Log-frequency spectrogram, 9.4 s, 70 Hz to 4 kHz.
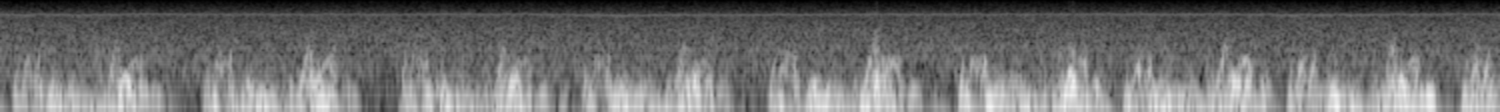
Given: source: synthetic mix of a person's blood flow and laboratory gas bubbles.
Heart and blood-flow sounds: Doppler ultrasound of blood flow; precordium
no bubbles
From the record:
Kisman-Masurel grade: 000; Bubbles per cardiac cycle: 0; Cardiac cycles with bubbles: 0%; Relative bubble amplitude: no bubbles discernible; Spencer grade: 0 (complete lack of bubble signals)

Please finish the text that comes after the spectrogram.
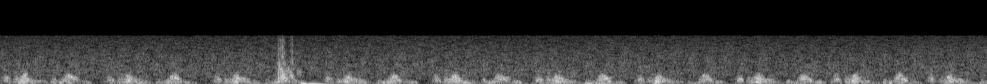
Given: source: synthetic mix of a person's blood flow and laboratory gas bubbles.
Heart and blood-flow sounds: Doppler ultrasound of blood flow; precordium
2.76-3.02 s: bubbles
From the record:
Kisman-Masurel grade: 122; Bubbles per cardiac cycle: 1 to 2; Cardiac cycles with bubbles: 10 to 50%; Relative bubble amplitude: moderate (0.250 to 0.450); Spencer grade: 2 (many but less than half of the cardiac periods contain bubble signals, singularly or in groups); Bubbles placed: only in the low amplitude regions of the cardiac cycle

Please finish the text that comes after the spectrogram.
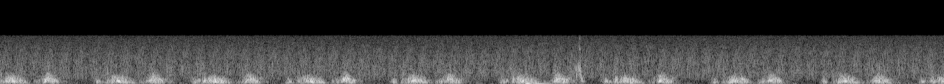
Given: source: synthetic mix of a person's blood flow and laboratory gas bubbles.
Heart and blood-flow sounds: Doppler ultrasound of blood flow; precordium
5.72-5.87 s: bubbles
6.12-6.22 s: bubbles
From the record:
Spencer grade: 1 (occasional bubble signal discernible with the cardiac motion signal, with majority of cardiac periods free of bubbles); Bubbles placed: anywhere in the cardiac cycle

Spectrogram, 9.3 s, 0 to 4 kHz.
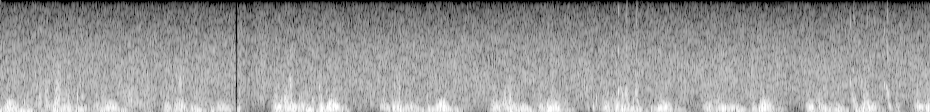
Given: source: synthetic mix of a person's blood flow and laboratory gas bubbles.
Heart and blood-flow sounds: Doppler ultrasound of blood flow; precordium
0.23-0.41 s: bubbles
0.58-1.09 s: bubbles
5.38-5.63 s: bubbles
5.81-6.43 s: bubbles
8.48-8.72 s: bubbles
8.82-9.01 s: bubbles
From the record:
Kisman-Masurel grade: 221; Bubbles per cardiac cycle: several, 3 to 8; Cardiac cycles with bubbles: 10 to 50%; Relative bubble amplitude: barely perceptible (0.100 to 0.250); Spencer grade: 2 (many but less than half of the cardiac periods contain bubble signals, singularly or in groups); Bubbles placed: anywhere in the cardiac cycle

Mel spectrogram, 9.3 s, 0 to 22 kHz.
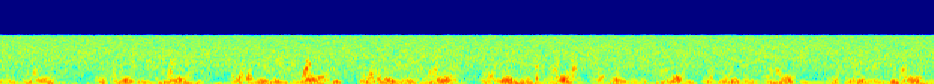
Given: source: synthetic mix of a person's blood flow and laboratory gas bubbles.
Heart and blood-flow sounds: Doppler ultrasound of blood flow; precordium
5.33-5.40 s: bubbles
5.70-5.79 s: bubbles
From the record:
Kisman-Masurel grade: 113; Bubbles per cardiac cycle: 1 to 2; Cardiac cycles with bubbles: 1 to 10%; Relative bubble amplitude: loud (0.450 to 0.775); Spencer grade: 1 (occasional bubble signal discernible with the cardiac motion signal, with majority of cardiac periods free of bubbles); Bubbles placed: anywhere in the cardiac cycle

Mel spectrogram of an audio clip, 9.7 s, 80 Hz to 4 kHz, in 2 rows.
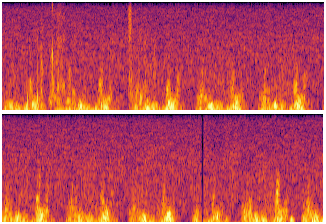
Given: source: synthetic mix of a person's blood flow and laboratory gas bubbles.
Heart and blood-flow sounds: Doppler ultrasound of blood flow; precordium
0.35-0.43 s: bubbles
0.49-0.64 s: bubbles
0.70-0.95 s: bubbles
From the record:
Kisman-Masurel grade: 222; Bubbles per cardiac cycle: several, 3 to 8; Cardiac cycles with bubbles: 10 to 50%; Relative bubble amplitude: moderate (0.250 to 0.450); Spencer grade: 2 (many but less than half of the cardiac periods contain bubble signals, singularly or in groups); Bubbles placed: only in the low amplitude regions of the cardiac cycle

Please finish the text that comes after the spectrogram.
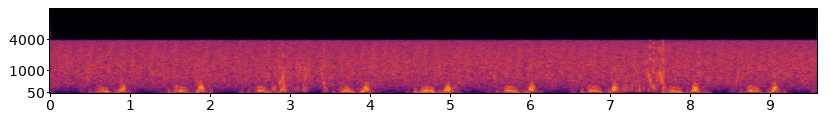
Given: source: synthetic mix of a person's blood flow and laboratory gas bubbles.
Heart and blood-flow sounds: Doppler ultrasound of blood flow; precordium
2.70-3.25 s: bubbles
3.37-3.50 s: bubbles
7.07-7.75 s: bubbles
From the record:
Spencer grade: 2 (many but less than half of the cardiac periods contain bubble signals, singularly or in groups); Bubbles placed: anywhere in the cardiac cycle

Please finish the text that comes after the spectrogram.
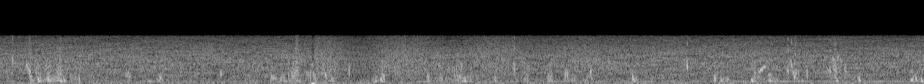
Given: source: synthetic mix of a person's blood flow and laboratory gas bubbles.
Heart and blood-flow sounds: Doppler ultrasound of blood flow; subclavian vein
0.10-0.17 s: bubbles
0.24-0.83 s: bubbles
1.25-1.33 s: bubbles
1.46-1.67 s: bubbles
2.16-2.25 s: bubbles
2.68-3.40 s: bubbles
3.46-3.53 s: bubbles
3.71-3.88 s: bubbles
4.25-4.72 s: bubbles
4.76-4.80 s: bubbles
4.93-4.99 s: bubbles
5.12-5.32 s: bubbles
5.46-5.54 s: bubbles
5.62-5.95 s: bubbles
6.28-6.42 s: bubbles
6.83-6.91 s: bubbles
7.12-7.31 s: bubbles
7.48-7.82 s: bubbles
7.85-8.15 s: bubbles
8.25-8.48 s: bubbles
8.55-8.65 s: bubbles
9.08-9.25 s: bubbles
From the record:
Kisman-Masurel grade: 242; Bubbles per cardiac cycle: several, 3 to 8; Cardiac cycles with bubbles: 100%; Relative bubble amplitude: moderate (0.250 to 0.450); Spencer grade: 3 (all of the cardiac periods contain showers or single bubble signals, but not dominating or overriding the cardiac motion signals); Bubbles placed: anywhere in the cardiac cycle

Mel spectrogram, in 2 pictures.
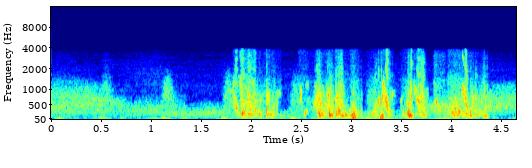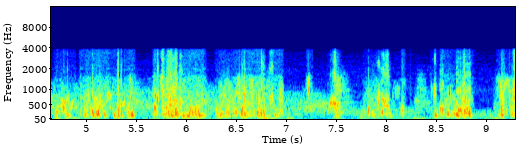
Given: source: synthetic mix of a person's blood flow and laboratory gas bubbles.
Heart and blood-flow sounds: Doppler ultrasound of blood flow; subclavian vein
1.80-2.30 s: bubbles
2.46-3.44 s: bubbles
3.48-3.77 s: bubbles
3.81-4.38 s: bubbles
4.66-5.50 s: bubbles
5.65-6.21 s: bubbles
6.28-6.98 s: bubbles
7.19-7.27 s: bubbles
7.40-7.56 s: bubbles
7.75-8.20 s: bubbles
8.44-8.88 s: bubbles
9.10-9.30 s: bubbles
From the record:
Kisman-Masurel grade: 333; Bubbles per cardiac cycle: rolling drumbeat, 9 or more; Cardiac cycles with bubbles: 50 to 99%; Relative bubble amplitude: loud (0.450 to 0.775); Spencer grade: 3 (all of the cardiac periods contain showers or single bubble signals, but not dominating or overriding the cardiac motion signals); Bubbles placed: anywhere in the cardiac cycle

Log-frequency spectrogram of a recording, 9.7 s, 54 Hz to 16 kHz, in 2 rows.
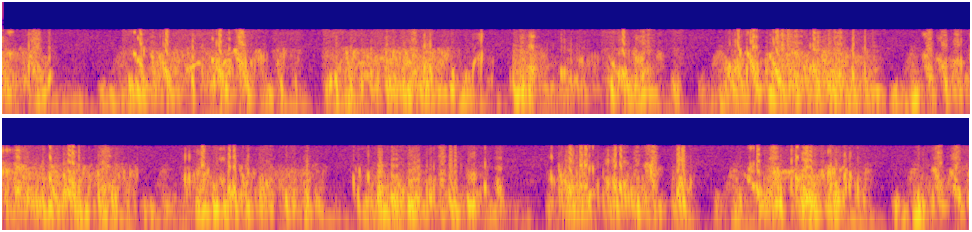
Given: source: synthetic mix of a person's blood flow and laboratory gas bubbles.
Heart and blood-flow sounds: Doppler ultrasound of blood flow; precordium
0.00-0.28 s: bubbles
0.59-1.51 s: bubbles
1.59-2.48 s: bubbles
2.52-3.42 s: bubbles
3.58-4.42 s: bubbles
4.59-5.52 s: bubbles
5.72-6.47 s: bubbles
6.56-7.36 s: bubbles
7.55-8.32 s: bubbles
8.49-9.21 s: bubbles
9.38-9.68 s: bubbles
From the record:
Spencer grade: 4 (maximum detectable bubble signal sounding continuously throughout systole and diastole of every cardiac period, and overriding the amplitude of the normal cardiac signals); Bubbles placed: anywhere in the cardiac cycle

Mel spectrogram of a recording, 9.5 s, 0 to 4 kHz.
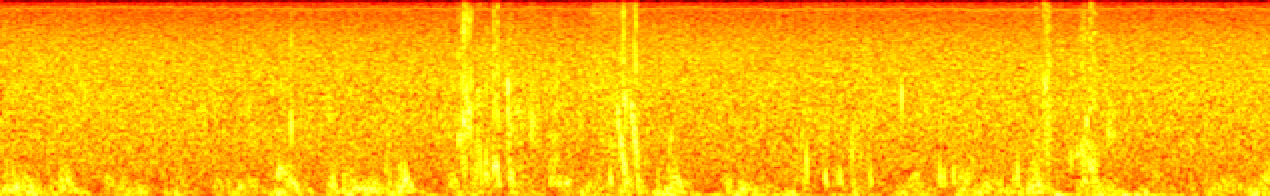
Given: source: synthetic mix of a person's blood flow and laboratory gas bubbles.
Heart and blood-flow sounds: Doppler ultrasound of blood flow; precordium
2.06-2.22 s: bubbles
2.44-2.50 s: bubbles
3.39-4.04 s: bubbles
4.08-4.29 s: bubbles
4.43-4.88 s: bubbles
5.99-6.08 s: bubbles
6.14-6.55 s: bubbles
6.71-6.79 s: bubbles
7.00-7.29 s: bubbles
7.57-7.67 s: bubbles
7.72-7.90 s: bubbles
7.98-8.37 s: bubbles
From the record:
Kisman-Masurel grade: 233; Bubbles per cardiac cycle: several, 3 to 8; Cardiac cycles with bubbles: 50 to 99%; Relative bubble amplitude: loud (0.450 to 0.775); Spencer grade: 3 (all of the cardiac periods contain showers or single bubble signals, but not dominating or overriding the cardiac motion signals); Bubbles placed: anywhere in the cardiac cycle

